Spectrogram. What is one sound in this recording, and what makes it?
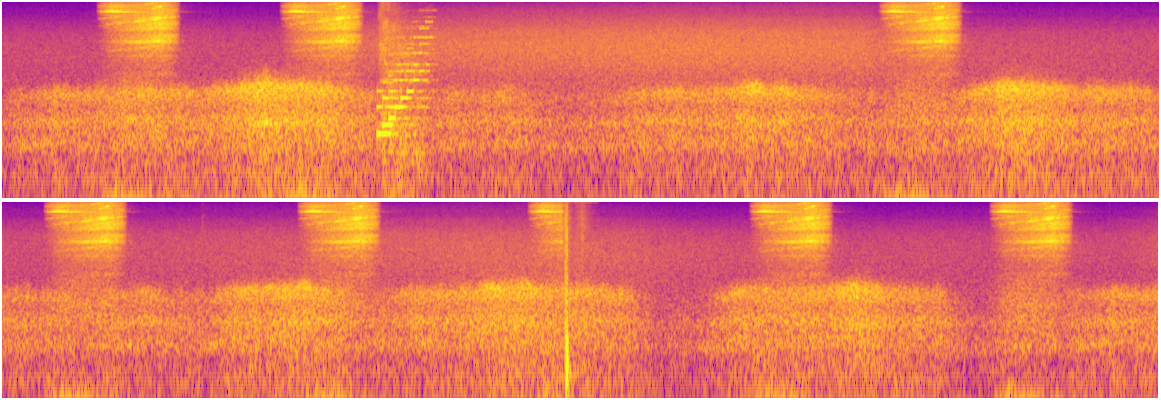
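Short sliding sound effects play again and again as a game character pushes snowballs across ice.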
